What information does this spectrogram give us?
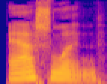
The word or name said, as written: Ashland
